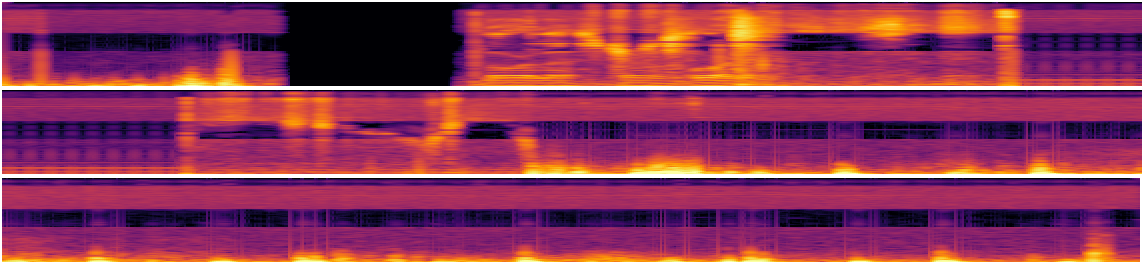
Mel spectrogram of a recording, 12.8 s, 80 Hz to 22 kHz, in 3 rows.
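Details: 1955 Johns Hopkins heart sound laboratory recording of a patient after inter-atrial septal defect repair, taken at the aortic area, pulmonic area and lower left area; regular low heart sounds with a soft murmur.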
